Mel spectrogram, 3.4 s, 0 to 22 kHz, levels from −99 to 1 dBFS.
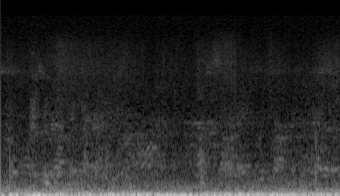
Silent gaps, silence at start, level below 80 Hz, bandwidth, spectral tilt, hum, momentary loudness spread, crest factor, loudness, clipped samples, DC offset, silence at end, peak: none; 0 s; -36 dBFS; 6.2 kHz; -6.5 dB/octave; none; 2 LU; 12 dB; -44 LUFS; under 0.1%; under 0.1%; 0 s; -20 dBFS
